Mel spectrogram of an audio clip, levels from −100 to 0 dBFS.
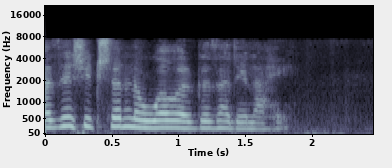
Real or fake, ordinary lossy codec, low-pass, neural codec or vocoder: fake; none; none; codec, 16 kHz, 1.1 kbps, Voila-Tokenizer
